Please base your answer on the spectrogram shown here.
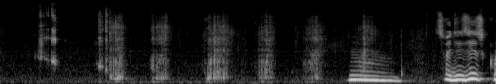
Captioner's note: food crunching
